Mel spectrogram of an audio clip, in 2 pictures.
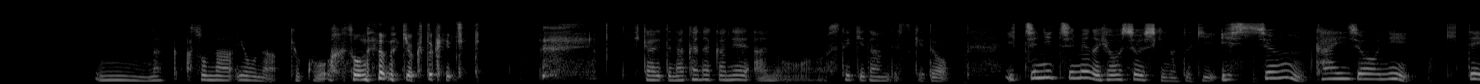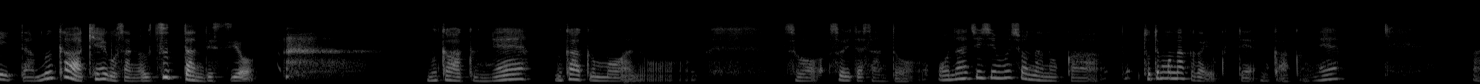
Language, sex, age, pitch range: Japanese, female, 40-59, 180-265 Hz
